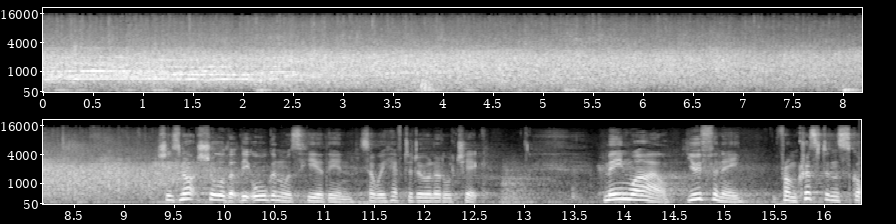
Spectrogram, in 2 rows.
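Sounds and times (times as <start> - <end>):
town hall audience applause welcoming residents from Somerset: 0.0 - 9.6
speech: 9.4 - 13.2, 13.8 - 16.3.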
